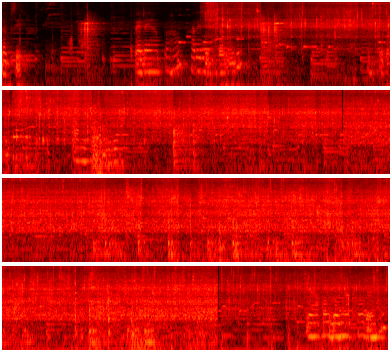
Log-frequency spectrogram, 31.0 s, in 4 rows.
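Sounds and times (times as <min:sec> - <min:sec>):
potatoes sizzling in oil: 0:04.0 - 0:31.0
wooden spatula stirring: 0:17.2 - 0:27.6.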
